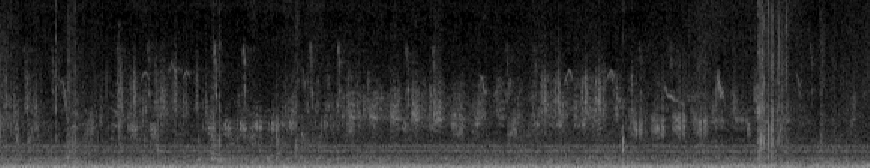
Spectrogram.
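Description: Small birds chirping repeatedly in quick, high twitters, over a steady low rumble.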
